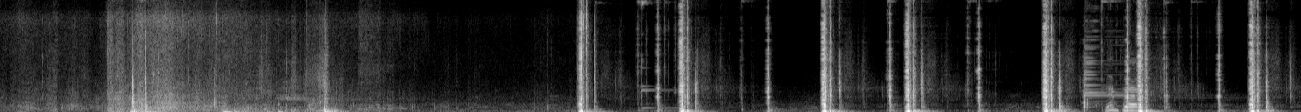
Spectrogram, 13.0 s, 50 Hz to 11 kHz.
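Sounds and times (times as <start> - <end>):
short metallic pings: 6.4 - 6.9.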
